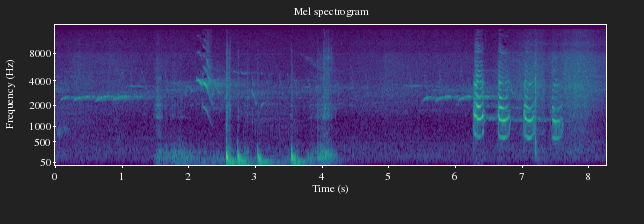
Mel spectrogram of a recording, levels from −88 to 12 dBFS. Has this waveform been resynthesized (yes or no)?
no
